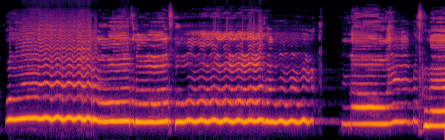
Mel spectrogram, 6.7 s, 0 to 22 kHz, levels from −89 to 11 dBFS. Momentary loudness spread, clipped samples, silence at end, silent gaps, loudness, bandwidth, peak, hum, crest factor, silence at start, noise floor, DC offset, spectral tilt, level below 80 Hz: 7 LU; under 0.1%; 0 s; none; -12 LUFS; 17 kHz; -2 dBFS; none; 10 dB; 0.1 s; -34 dBFS; under 0.1%; 2.5 dB/octave; -84 dBFS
